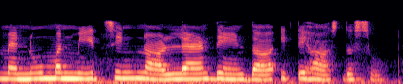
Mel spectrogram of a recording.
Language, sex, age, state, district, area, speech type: Punjabi, female, 18-30, Punjab, Mohali, urban, read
